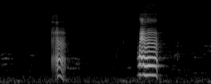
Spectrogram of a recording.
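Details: Infant crying on waking: two brief, tonal wails with quiet between them, an ordinary short cry.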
